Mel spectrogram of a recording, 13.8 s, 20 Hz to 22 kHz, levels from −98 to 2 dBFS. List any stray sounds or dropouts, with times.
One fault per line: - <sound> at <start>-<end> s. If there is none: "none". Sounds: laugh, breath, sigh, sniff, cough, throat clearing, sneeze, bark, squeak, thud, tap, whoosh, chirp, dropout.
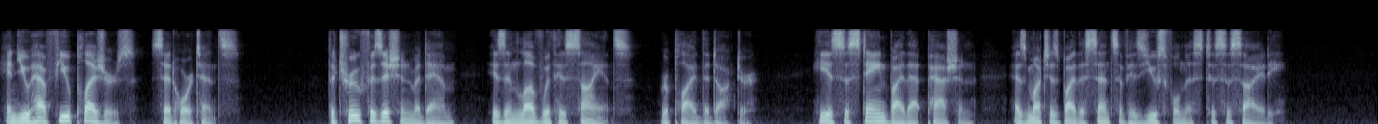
none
